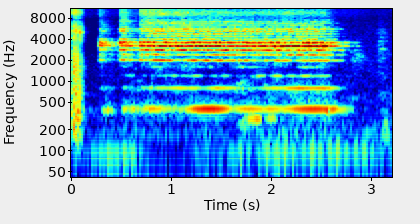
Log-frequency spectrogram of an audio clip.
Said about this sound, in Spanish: Joder, me lleva a la verga. No sé si escucho ese pinche moto estúpida pendeja. Pero bueno. Espero que no se haya escuchado. Y si se escuchó, pues F.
